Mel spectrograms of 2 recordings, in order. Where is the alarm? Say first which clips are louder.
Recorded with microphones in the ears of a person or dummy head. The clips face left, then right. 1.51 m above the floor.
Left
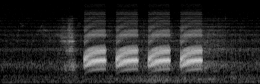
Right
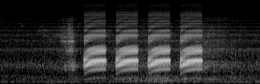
Left 1 dB; 20° right (ahead or behind).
